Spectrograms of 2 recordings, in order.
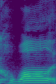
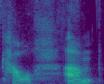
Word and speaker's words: Kowal: This is The Spare Man by Mary Robinette Kowal, which I realized I've been saying her last name wrong. It's Cowell, or Cowell? Cowell. I was saying Kowal, it's Cowell.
